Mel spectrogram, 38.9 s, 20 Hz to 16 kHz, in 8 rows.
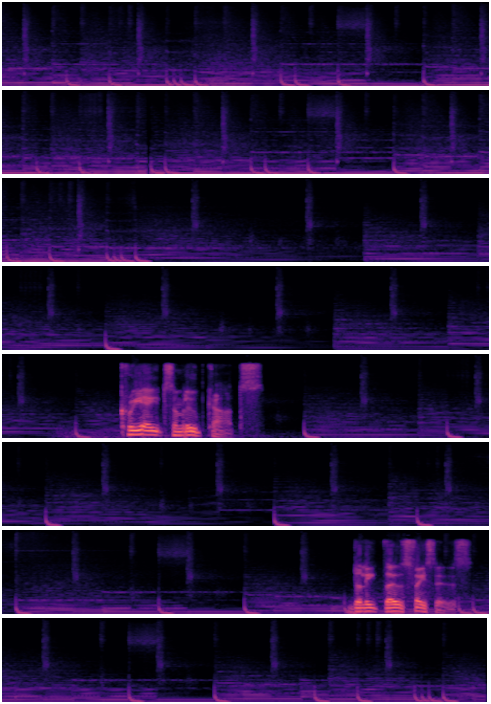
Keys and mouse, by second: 0.0 shift+middle drag, 6.5 s, 9.9 click, 11.1 g, 12.8 Tab, 12.8 s, 14.1 s, 16.4 Tab, 16.6 click, 16.7 Tab, 17.2 Tab, 17.4 Tab, 17.5 alt+click, 17.8 s, 18.6 g, 19.4 alt+click, 19.7 Tab, 19.9 middle click, 20.8 Tab, 21.1 Tab, 21.3 click, 21.4 Tab, 21.8 ctrl+r, 23.2 alt+middle click, 23.9 s, 26.9 ctrl+r, 28.2 s, 30.4 Tab, 30.6 middle click, 30.9 Tab, 31.6 click, 32.6 middle click, 33.1 middle click, 33.2 click, 33.8 click, 34.2 click, 34.6 x, 35.1 click, 36.2 shift+middle click, 36.7 click, 37.6 shift+click, 37.9 f, 38.1 shift+middle click.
